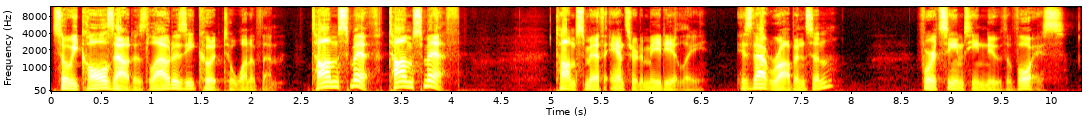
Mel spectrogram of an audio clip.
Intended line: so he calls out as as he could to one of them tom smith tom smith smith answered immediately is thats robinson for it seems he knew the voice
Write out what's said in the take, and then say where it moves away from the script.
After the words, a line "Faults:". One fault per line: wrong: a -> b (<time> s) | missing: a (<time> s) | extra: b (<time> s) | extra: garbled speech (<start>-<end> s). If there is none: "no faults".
so he calls out as loud as he could to one of them tom smith tom smith tom smith answered immediately is that robinson for it seems he knew the voice
Faults:
extra: loud (1.0 s)
extra: tom (5.0 s)
wrong: thats -> that (7.0 s)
